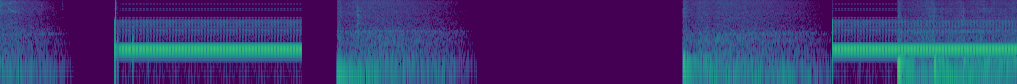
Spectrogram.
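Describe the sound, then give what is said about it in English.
A steady, unbroken telephone dial tone after the other party hangs up on a call hums for about a second and a half, gives way to bursts of rough handling noise and a silent gap, then returns, loud and constant, with no one speaking. “Why did you hang up on me?”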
